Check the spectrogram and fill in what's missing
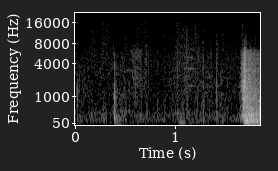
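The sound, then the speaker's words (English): A door opens abruptly at the end with a loud burst of rattling noise, after a near-silent stretch broken by a couple of soft knocks. No one speaks. “tiptoe to the door. See if she's there.”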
